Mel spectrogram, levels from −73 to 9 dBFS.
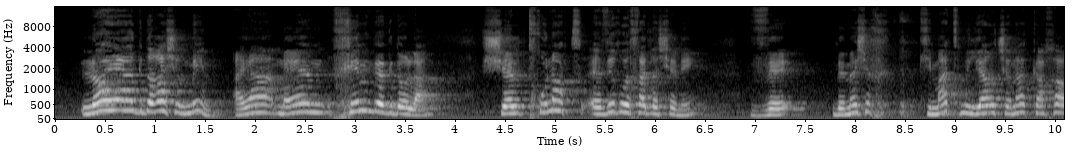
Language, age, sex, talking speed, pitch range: Hebrew, 30-49, male, 115 wpm, 165-235 Hz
